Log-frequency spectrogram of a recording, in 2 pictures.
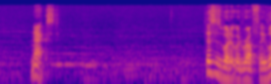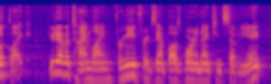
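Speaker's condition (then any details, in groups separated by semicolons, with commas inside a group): No condition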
